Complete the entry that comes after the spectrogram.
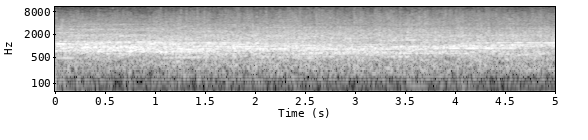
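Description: Sustained applause from a large crowd at the State of the Union address, a dense, steady wash of clapping that stays loud and even throughout with no pauses.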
